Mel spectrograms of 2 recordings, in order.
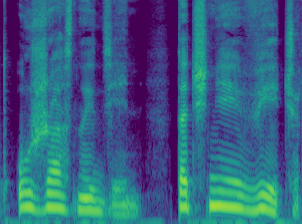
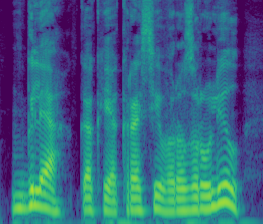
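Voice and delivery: plain reading voice

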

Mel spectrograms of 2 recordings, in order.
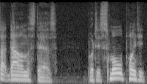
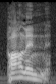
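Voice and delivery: loud, raised-pitch call; urgent shout; 7 semitones higher, 6 dB louder than usual. Acted. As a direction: shout the name in alarm. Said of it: "he shouted".

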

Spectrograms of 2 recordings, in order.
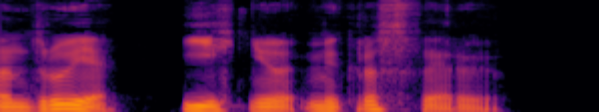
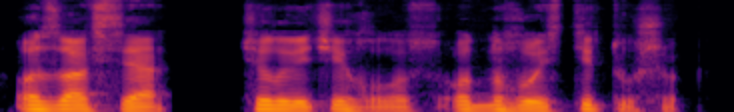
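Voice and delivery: usual speaking voice

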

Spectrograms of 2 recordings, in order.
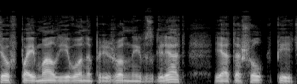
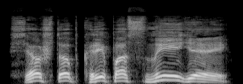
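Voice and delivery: high, slow, drawn-out bitter outcry; strained soldier's cry; 8 semitones higher, 3 dB louder, much slower than usual. A narrator's reading. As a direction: cry it out with strain, stretching the words. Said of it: "крикнул солдат с надрыву". (крик с надрывом, высоко и протяжно)

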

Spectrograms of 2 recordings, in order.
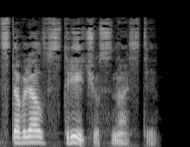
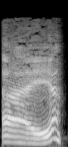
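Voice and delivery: loud, high fighting cry; drawn-out martial yell on the leap; raised battle cry; attack yell; 5 semitones higher, 6 dB louder than usual. A narrator's reading. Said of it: "с криком".

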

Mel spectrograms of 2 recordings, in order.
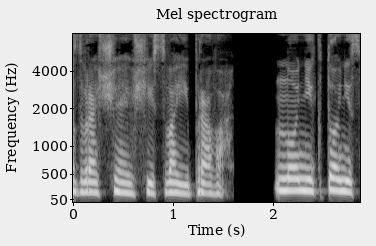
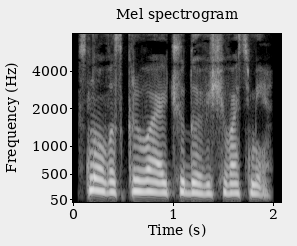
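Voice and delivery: usual speaking voice

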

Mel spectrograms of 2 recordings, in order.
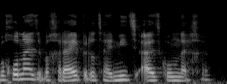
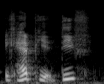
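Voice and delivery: short, mildly raised cry; accusing cry; 3 semitones higher, 4 dB louder than usual. A narrator's reading. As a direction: call out as if catching a thief. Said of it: "pakte Tiuri ruw bij zijn arm en riep".

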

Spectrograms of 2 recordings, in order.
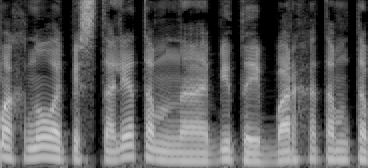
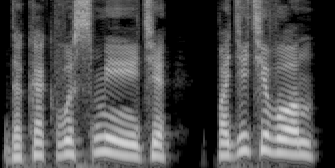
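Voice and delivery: high, raised-voice lady's outrage; indignant outburst; 10 semitones higher, 4 dB louder than usual. A narrator's reading. Madame throwing out the policeman, indignant. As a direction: order him out, pitch raised.

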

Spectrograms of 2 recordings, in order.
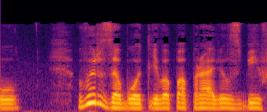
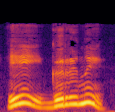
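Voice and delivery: higher, raised-voice hail; calling out; 4 semitones higher, 4 dB louder than usual. A narrator's reading. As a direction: call the boy over. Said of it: "позвал Выр".

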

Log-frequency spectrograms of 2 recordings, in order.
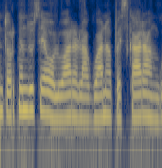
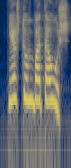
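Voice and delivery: higher, louder mocking taunt; teasing shout; 8 semitones higher, 8 dB louder than usual. A narrator's reading. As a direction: throw the taunt again, sharper. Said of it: "repetă ea". (strigăt batjocoritor, mai tare)

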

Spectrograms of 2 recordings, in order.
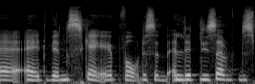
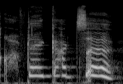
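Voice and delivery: cheering on; 10 semitones higher than usual. Retold or imitated. Cheering friend to shout again.

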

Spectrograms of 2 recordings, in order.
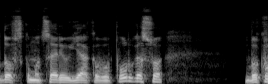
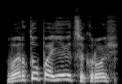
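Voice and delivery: light, higher-pitched cheerful reply; 9 semitones higher than usual. A narrator's reading. Friend answers a worried patient about the danger sign, cheerfully. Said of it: "весело ответил приятель".

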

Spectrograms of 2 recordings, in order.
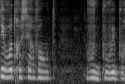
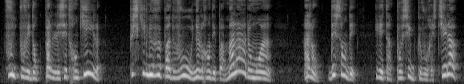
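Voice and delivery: high, much louder, fast angry scolding; furious scolding; 4 semitones higher, 8 dB louder than usual. Acted. The mother furiously scolding Marthe to get out. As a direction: tear into her and drive her out. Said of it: "la foudroyant du regard".

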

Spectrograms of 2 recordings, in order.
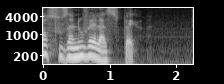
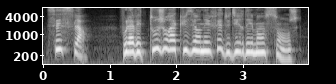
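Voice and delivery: put-on higher, reproachful young wife; bitter Dora; 7 semitones higher, 3 dB louder than usual. Dora answering her husband bitterly, higher pitched. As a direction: turn his words back on him.

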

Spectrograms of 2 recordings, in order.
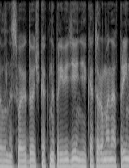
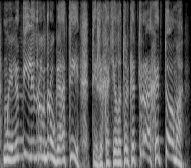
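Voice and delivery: very high furious yell; shrill scream; 13 semitones higher than usual. A narrator's reading. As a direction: scream the betrayal at her. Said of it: "Лиза прервала ... и закричала".

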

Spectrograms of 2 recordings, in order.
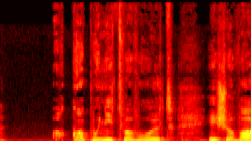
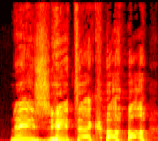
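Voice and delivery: loud, high jeering laugh; mocking laughter; 12 semitones higher, 11 dB louder than usual. A narrator's reading. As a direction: crowd mocking the warrior. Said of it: "mondogatták egymás hátát veregetve".

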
